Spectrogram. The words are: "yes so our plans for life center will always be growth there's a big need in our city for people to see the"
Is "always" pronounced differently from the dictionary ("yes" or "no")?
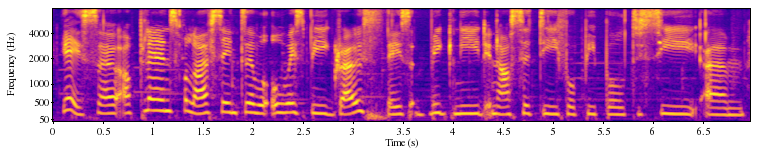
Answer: no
